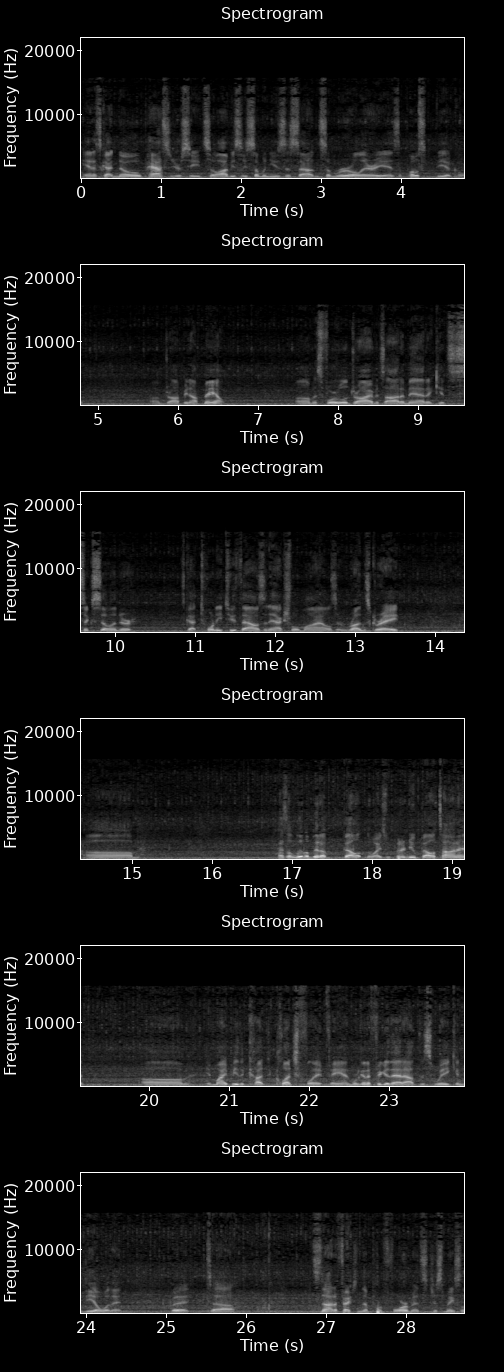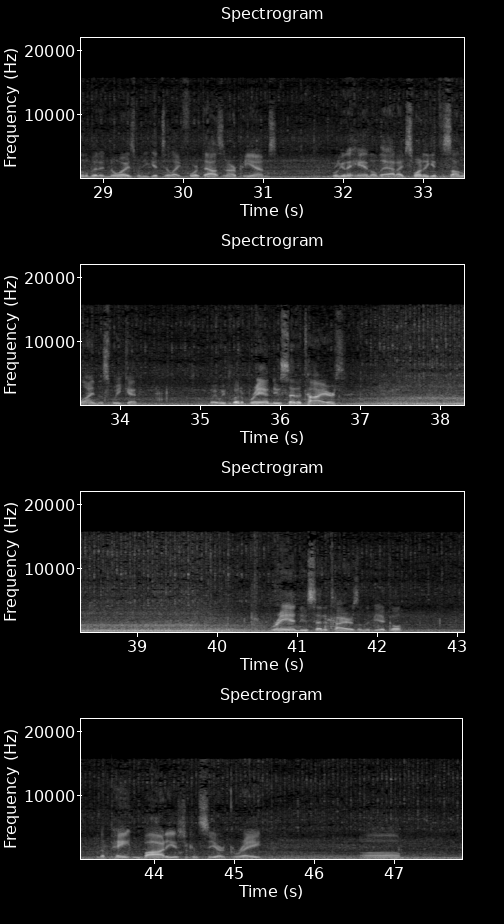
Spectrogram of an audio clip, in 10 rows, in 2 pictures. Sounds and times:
Speech: 0:00.0 - 0:04.8, 0:05.7 - 0:06.6, 0:07.5 - 0:13.6, 0:14.4 - 0:15.2, 0:16.8 - 0:19.2, 0:19.9 - 0:24.5, 0:25.1 - 0:25.9, 0:26.8 - 0:31.2, 0:31.8 - 0:34.3, 0:35.1 - 0:36.9, 0:40.7 - 0:42.4, 0:43.3 - 0:45.4, 0:46.6 - 0:47.2
Car: 0:00.0 - 0:47.8.

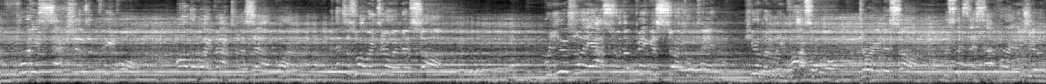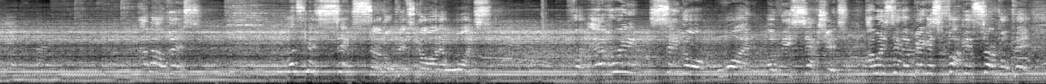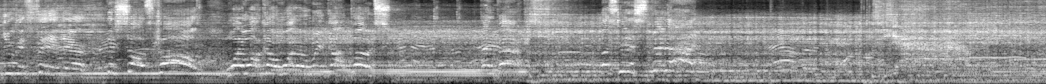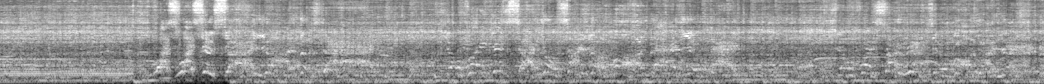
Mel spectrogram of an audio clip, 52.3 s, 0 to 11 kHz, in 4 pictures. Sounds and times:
Music: 0:00.0 - 0:52.2
Speech: 0:00.2 - 0:05.7, 0:06.8 - 0:13.2, 0:14.8 - 0:15.6, 0:16.6 - 0:19.2, 0:20.2 - 0:32.8, 0:33.6 - 0:35.0, 0:41.2 - 0:44.0, 0:44.8 - 0:48.6, 0:49.6 - 0:52.2.

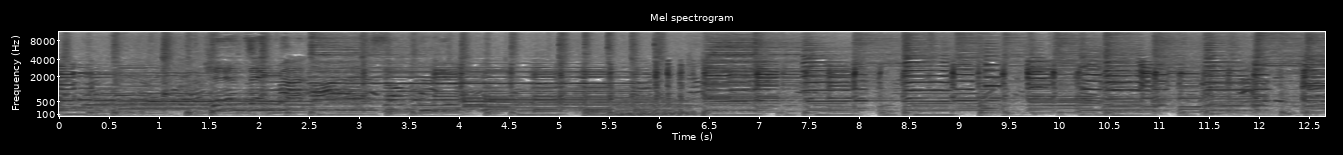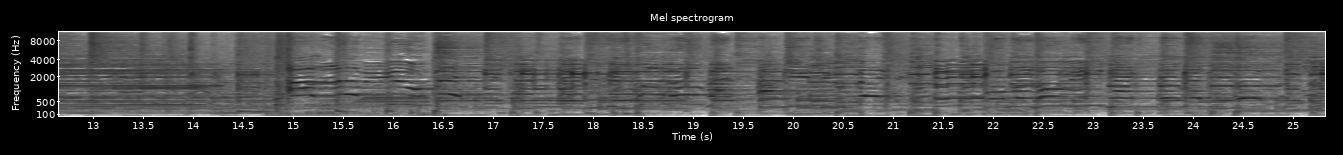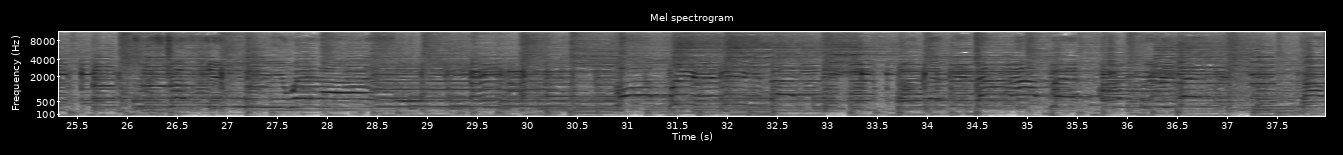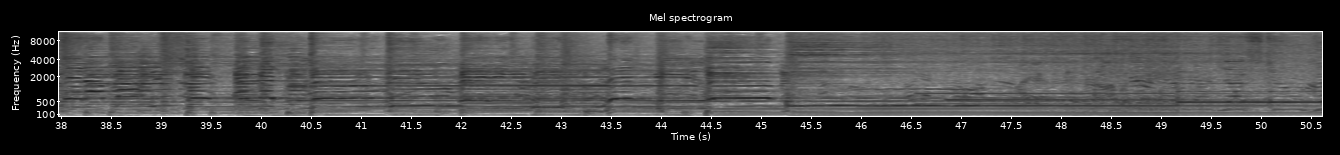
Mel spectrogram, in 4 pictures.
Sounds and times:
Orchestra: 0:00.0 - 0:32.2, 0:35.2 - 0:50.6
Rhythm and blues: 0:00.0 - 0:50.6.

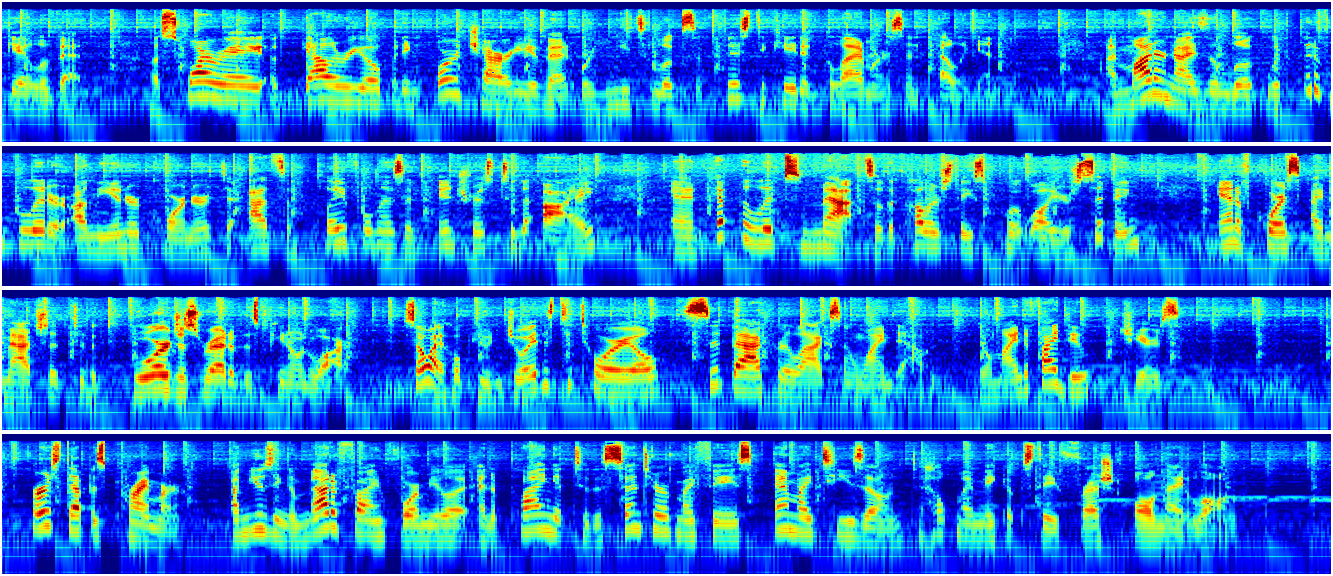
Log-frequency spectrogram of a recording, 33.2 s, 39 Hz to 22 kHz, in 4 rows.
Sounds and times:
Speech: 0:00.0 - 0:06.2, 0:06.9 - 0:24.0, 0:25.1 - 0:32.7
Music: 0:00.0 - 0:33.2.

